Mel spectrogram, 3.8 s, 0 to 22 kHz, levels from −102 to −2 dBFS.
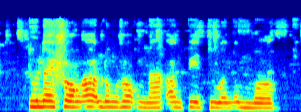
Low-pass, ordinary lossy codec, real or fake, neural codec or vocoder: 10.8 kHz; Opus, 32 kbps; real; none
